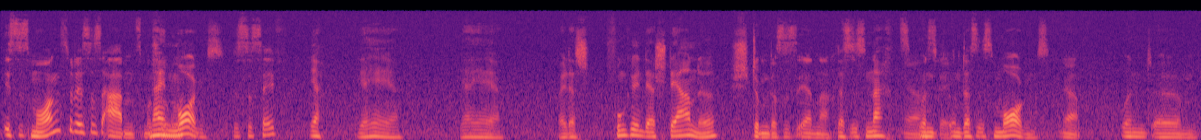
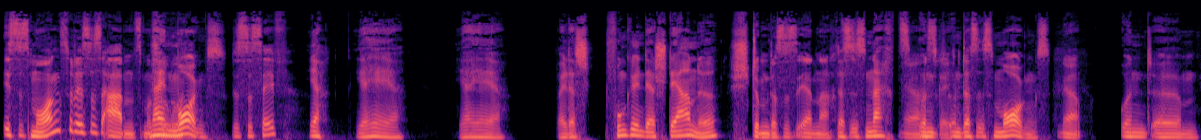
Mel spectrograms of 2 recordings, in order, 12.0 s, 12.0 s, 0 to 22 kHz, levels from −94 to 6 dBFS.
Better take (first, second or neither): second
